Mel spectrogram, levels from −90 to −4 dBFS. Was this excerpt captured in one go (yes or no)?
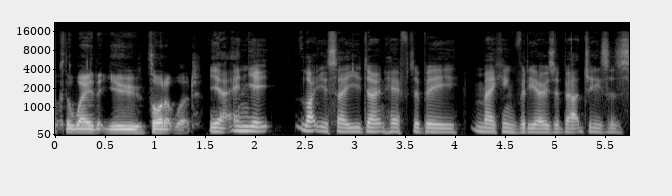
no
